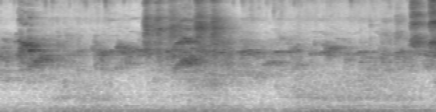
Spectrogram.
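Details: Chirping budgerigars give high, raspy squawks and warbled chatter in overlapping bursts, with a louder harsh burst in the middle and another at the close.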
